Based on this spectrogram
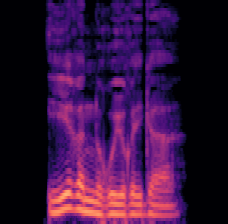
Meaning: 1. comparative degree of ehrenrührig 2. inflection of ehrenrührig: strong/mixed nominative masculine singular 3. inflection of ehrenrührig: strong genitive/dative feminine singular
- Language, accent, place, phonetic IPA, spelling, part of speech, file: German, Germany, Berlin, [ˈeːʁənˌʁyːʁɪɡɐ], ehrenrühriger, adjective, De-ehrenrühriger.ogg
